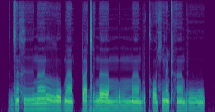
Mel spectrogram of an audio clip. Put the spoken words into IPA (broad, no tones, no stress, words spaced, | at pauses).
d͡zɐ̃xɨːn̪ɐ̃ː lːo bãpːa ɡ͡ǀɛn̪ɐːmːo mːɐ̃ːbot̪ʰɔçĩ ɾɐ̃ʈhɐ̃ː buː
